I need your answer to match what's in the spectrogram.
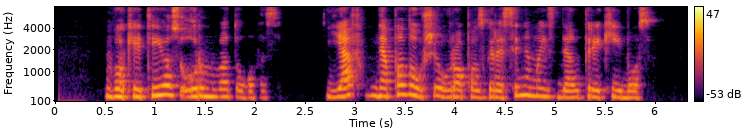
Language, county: Lithuanian, Utena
